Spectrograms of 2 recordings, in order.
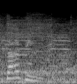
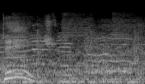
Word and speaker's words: DAG: It looks like doggy, but it's pronounced daggy, or dage.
